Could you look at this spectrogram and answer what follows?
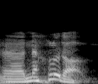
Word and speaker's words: Nekhludov: Nekhludov. Nekhludov is the prince. Well, you pronounce it better, but we have the same It's a prince.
